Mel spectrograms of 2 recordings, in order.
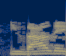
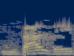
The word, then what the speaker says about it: Uvalde: combination of the two uvalde being the english pronunciation and uvalde being the spanish pronunciation or something in between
